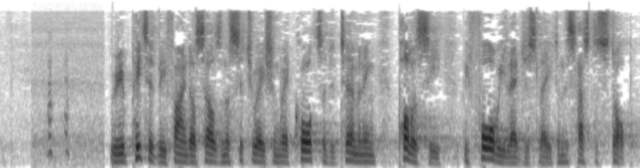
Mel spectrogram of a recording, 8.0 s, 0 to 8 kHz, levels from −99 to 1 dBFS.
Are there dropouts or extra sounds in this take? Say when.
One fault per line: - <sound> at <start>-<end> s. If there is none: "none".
- laugh at 0.6-0.9 s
